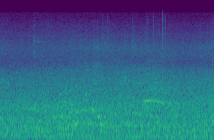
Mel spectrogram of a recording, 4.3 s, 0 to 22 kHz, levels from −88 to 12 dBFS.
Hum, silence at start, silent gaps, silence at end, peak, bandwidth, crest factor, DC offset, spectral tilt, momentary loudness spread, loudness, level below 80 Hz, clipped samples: none; 0 s; none; 0 s; -10 dBFS; 16 kHz; 14 dB; under 0.1%; -5.5 dB/octave; 3 LU; -23 LUFS; -34 dBFS; under 0.1%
